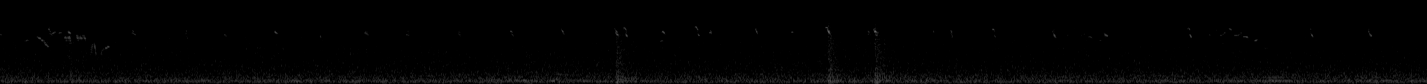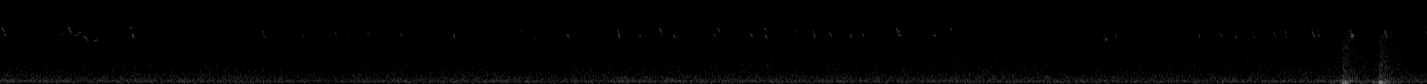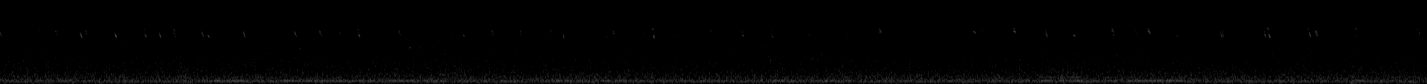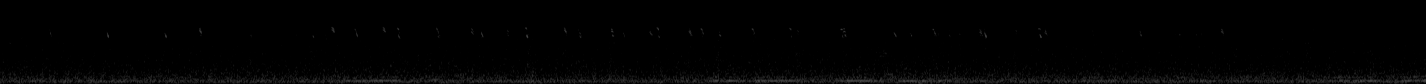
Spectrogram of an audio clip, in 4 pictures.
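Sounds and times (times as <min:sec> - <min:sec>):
faint high bird chirps: 0:00.0 - 0:57.0
low steady hum: 0:00.0 - 0:57.0.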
